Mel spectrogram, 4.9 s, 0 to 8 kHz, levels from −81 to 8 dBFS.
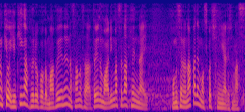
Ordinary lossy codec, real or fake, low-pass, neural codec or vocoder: none; fake; 7.2 kHz; autoencoder, 48 kHz, 32 numbers a frame, DAC-VAE, trained on Japanese speech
